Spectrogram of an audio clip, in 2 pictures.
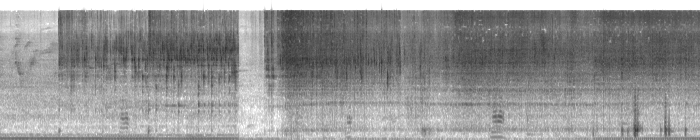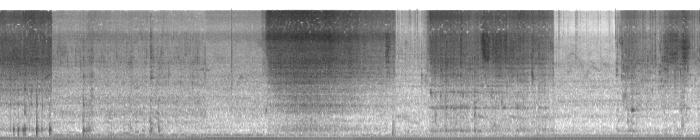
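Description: Spices and onions sizzling in hot oil in an aluminium cooking pot while a spatula stirs them, heard as long spells of loud hiss with a few light scrapes. About twenty seconds in a louder hiss sets in as water goes into the hot pot.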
